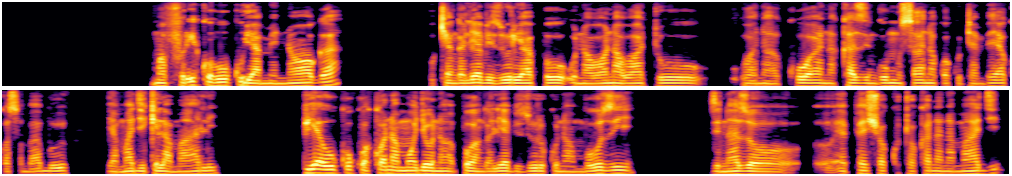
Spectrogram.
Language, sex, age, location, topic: Swahili, male, 18-24, Kisumu, health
